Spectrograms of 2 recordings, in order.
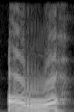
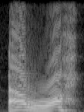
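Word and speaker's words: الرحمن: Jadi jangan dibaca sebagai 'o', 'arroh', ya. Jangan sampai terkontaminasi oleh 'ro', meskipun 'ro' ini memiliki ciri khas yang tebal, tetapi jangan sampai mencemari 'alif' di depannya, karena 'alif' itu tipis dan harus dibaca tipis. A, ya 'a', jangan dibaca sebagai 'o', 'arroh'. Tapi 'a', 'arrah', ' arrahmani'.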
